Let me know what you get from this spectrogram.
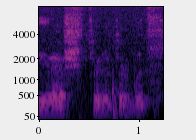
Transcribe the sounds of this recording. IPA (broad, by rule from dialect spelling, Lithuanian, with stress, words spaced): ɪr ˈɐʃ tʊˈrʲʊ tʊrˈbuːt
